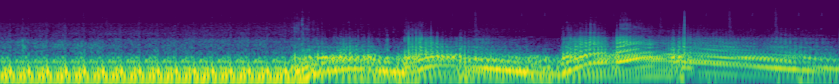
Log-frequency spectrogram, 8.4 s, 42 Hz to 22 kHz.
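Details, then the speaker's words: 2003 Infiniti M45 V8 with Nissan Titan headers and a new exhaust: loud, choppy exhaust with an uneven, stumbling idle between two quick revs; a noise first thought to be an exhaust leak turned out to be a misfire. "also it turns out that my exhaust leak wasn't exhausted it's actually a misfiring but I'll fix it when I fix it"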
